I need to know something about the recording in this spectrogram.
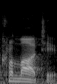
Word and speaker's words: Calamati: It wasn't too bad the way you pronounce it. Okay, it was quite right. Leonardo Calamati. Okay, yeah, that kind of the rhythm in the Italian pronunciation.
